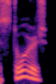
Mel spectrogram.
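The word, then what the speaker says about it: Storj: narrative of decentralizing data storage, yeah, sure, some other projects out there like Filecoin, Arweave, Sicoin, StoreJ, spelled like Store J. Some people call it storage, whatever.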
